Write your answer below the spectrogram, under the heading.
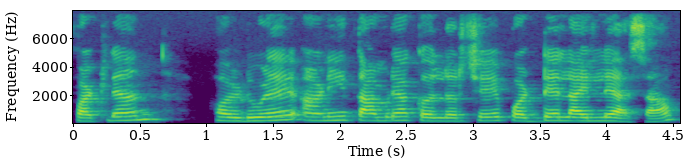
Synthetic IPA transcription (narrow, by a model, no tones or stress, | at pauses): faʈljan | həɭɖuɭeaɽ̃it̪ãmbɽjakələɾt͡ɕepəɖːelajlːeasa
